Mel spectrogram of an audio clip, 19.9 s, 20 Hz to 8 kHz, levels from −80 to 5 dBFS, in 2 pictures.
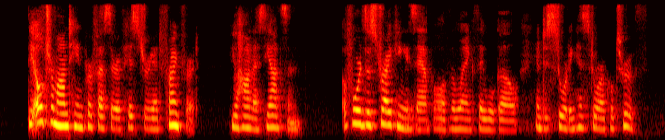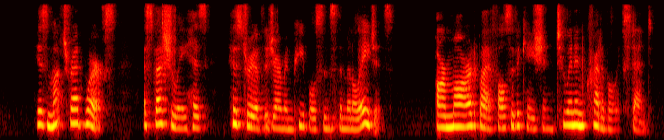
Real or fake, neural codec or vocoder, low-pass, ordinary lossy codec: fake; codec, 16 kHz, 1 kbps, X-Codec, WavLM features, trained on Multilingual LibriSpeech; 7.2 kHz; AAC, 32 kbps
